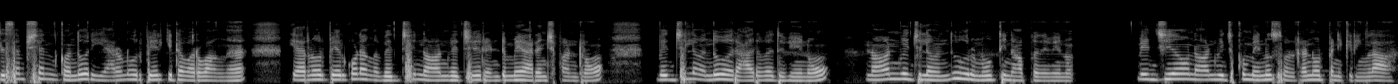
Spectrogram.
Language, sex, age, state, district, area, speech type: Tamil, female, 18-30, Tamil Nadu, Nagapattinam, rural, spontaneous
